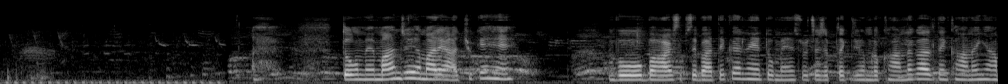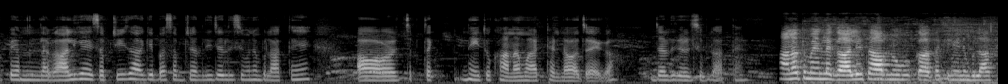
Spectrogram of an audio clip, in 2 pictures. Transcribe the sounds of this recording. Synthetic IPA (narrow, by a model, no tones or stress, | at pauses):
t̪oːmɛɦmaːnd͡ʒoːɦɛɦɐmaːɾeaːt͡ʃʊkeɦɛ̃ː | ʋoːbaːɦəɾsɐbsebaːt̪ẽkɐɾneɦɛ̃t̪omɛ̃ːnesoːt͡ʃad͡ʒɐb̚t̪ɐk̚d͡ʒoːɦɐmloːɡ̚kʰaːnalɐɡaːlt̪eɦɛ̃kʰaːnajɐɦãpeɦɐmnelɐɡa̰ːlijaesɐb̚t͡ʃiːzaːɡeibɐsɐb̚d͡ʒɐld̪id͡ʒɐld̪iseʊnɦẽbʊlaːt̪eɦɛ̃ːɔːɾd͡ʒɐb̚t̪ɐk̚nɐɦĩt̪okʰaːnamaːʈʰɐ̃ɳɖaoːd͡ʒaːḛːɡaː | d͡ʒɐld̪id͡ʒɐld̪isebʊla̰ːt̪eɦɛ̃ːkʰaːnat̪omɛ̃ːnelɐɡaːliat̪ʰaaːploːɡõkokɐɦat̪akimɛːnẽbʊlaːk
